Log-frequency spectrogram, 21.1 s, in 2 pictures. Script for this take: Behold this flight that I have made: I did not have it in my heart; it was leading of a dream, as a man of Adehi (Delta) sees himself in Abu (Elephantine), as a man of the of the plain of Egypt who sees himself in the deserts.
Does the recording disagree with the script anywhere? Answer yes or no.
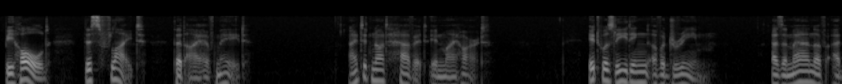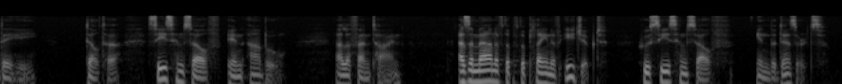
no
